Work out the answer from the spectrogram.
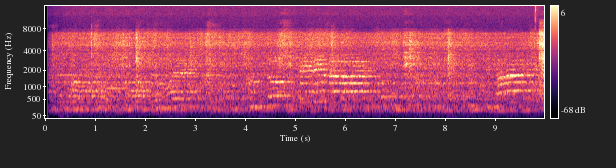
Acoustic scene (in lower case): cafe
